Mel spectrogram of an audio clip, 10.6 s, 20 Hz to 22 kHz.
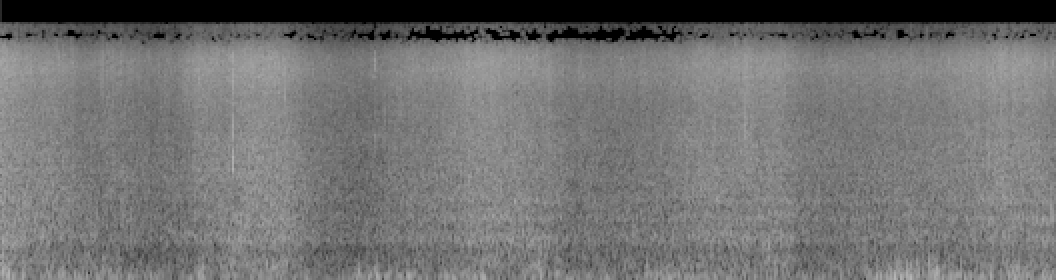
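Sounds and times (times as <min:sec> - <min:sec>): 
ocean: 0:00.0 - 0:10.5.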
